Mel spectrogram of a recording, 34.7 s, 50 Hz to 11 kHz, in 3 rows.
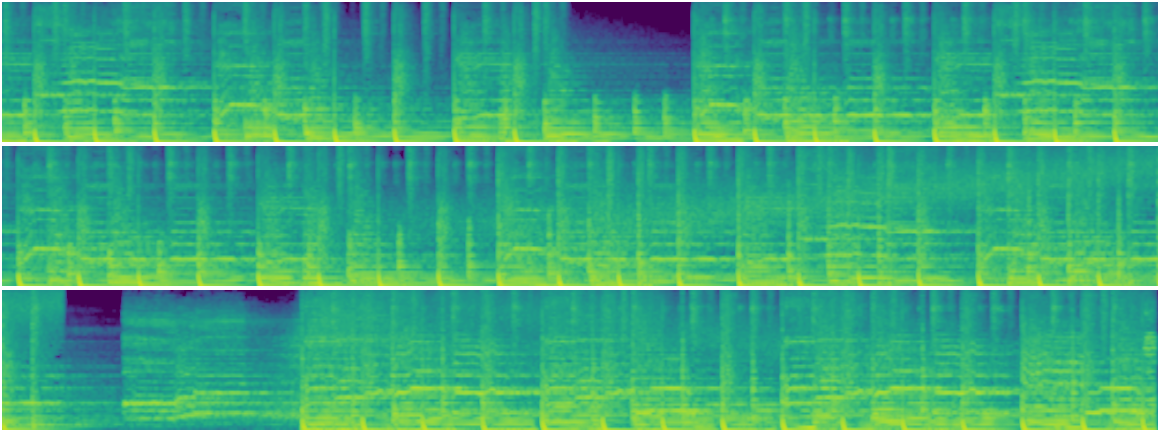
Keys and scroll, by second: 3.5 g, 4.7 Escape, 8.6 g, 9.4 Escape, 11.3 g, 11.9 Escape, 14.5 g, 15.3 Escape, 32.4 ctrl+shift+s, 32.8 ctrl+shift+z, 33.8 a.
